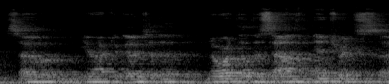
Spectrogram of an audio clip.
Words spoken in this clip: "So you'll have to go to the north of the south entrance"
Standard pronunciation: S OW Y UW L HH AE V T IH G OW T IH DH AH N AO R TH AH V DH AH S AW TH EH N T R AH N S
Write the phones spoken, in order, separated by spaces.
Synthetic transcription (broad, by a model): S OW Y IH HH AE F T IH G OW T IH DH AH N AO R TH AH V DH AH S AW TH EH N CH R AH N S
